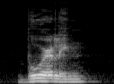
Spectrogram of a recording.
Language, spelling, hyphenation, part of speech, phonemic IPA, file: Dutch, boorling, boor‧ling, noun, /ˈboːr.lɪŋ/, Nl-boorling.ogg
- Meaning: alternative form of boreling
